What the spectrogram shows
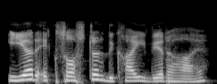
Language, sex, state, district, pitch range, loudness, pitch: Hindi, male, Jharkhand, Ranchi, 155-190 Hz, -15 LUFS, 170 Hz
